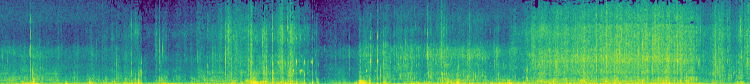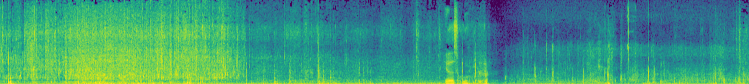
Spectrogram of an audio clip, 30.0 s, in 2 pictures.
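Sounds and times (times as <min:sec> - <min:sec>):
water pouring into a stream: 0:10.5 - 0:20.0.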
